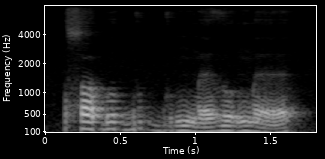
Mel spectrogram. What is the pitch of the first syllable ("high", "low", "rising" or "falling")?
falling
